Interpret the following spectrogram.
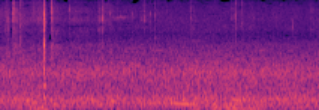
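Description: Steady outdoor background noise with one sharp click about a quarter of a second in.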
